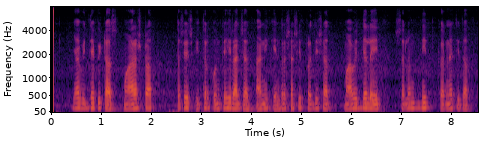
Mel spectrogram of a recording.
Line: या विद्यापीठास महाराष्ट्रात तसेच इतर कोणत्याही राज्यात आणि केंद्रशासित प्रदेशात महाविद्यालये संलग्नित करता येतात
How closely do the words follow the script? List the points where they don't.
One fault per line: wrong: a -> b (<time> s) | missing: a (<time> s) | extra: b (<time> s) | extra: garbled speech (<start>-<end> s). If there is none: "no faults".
no faults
